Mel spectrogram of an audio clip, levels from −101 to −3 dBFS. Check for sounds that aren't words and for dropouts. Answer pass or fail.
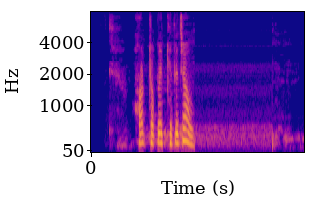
pass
